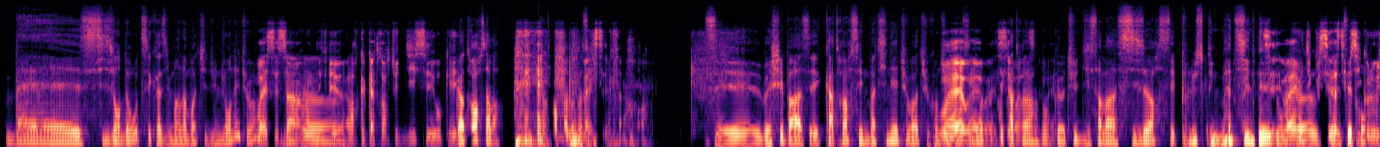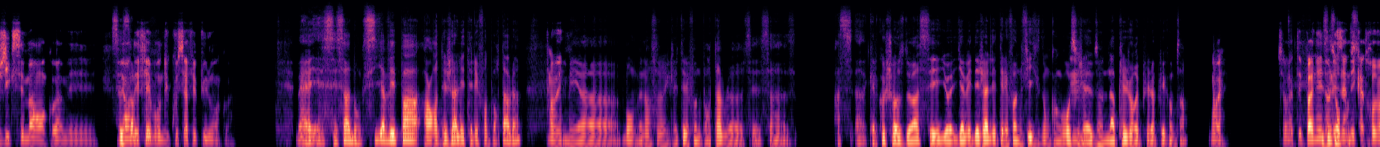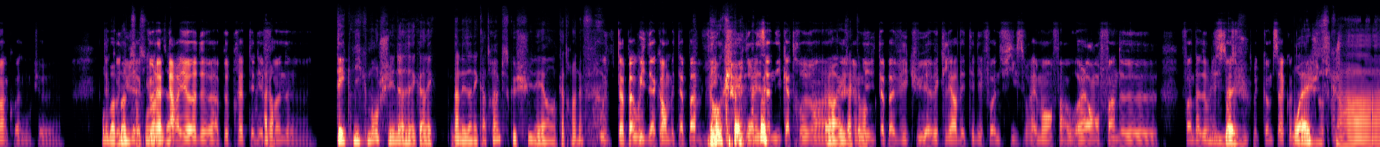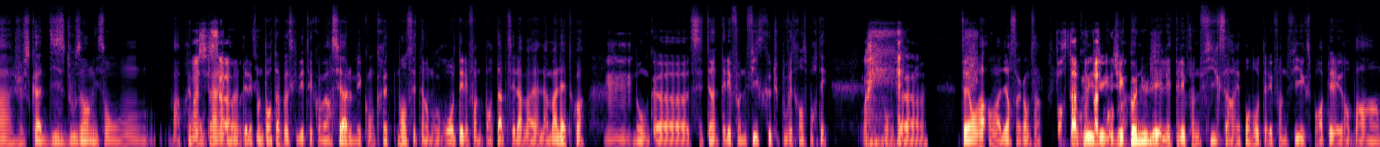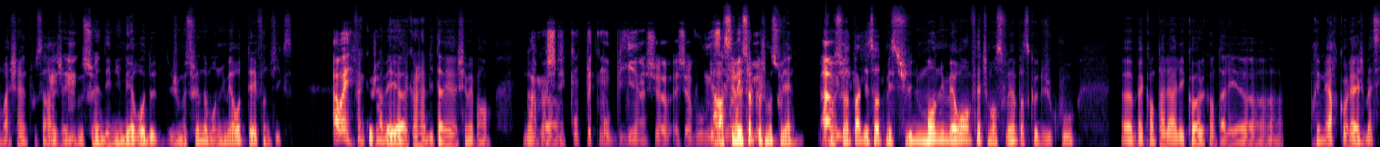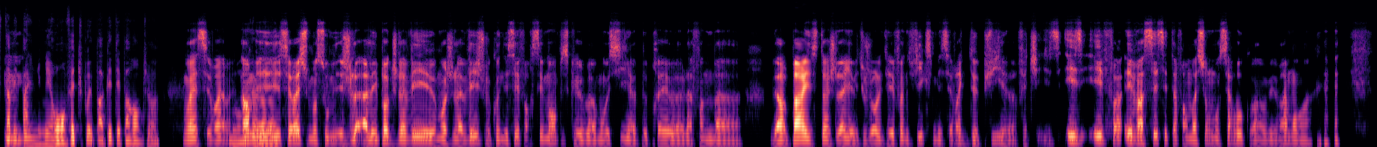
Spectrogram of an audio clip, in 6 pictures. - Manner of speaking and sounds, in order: laugh; laughing while speaking: "Ouais, c'est marrant"; laughing while speaking: "c'est plus qu'une matinée"; chuckle; laughing while speaking: "Donc heu"; drawn out: "à"; laughing while speaking: "Ouais"; chuckle
- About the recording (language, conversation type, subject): French, podcast, Alors, comment la technologie a-t-elle changé vos relations familiales ?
